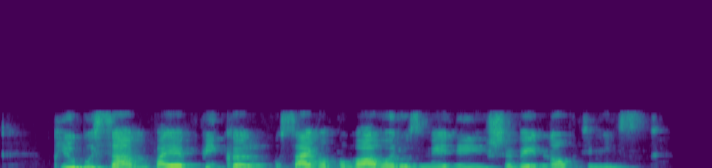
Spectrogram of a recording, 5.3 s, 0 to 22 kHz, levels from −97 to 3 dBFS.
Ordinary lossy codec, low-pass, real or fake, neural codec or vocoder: none; 7.2 kHz; fake; codec, 16 kHz, 2 kbps, FunCodec, trained on Chinese and English, 25 frames a second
